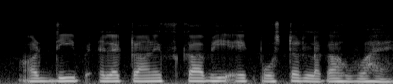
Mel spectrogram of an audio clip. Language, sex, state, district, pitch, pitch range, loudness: Hindi, male, Uttar Pradesh, Jalaun, 145 Hz, 135-150 Hz, -24 LUFS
